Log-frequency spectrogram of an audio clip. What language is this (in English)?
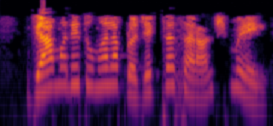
Marathi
